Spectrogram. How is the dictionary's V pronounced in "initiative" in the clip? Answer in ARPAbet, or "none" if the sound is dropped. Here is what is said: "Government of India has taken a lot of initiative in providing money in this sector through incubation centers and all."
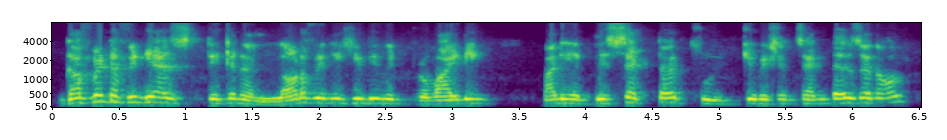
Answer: V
